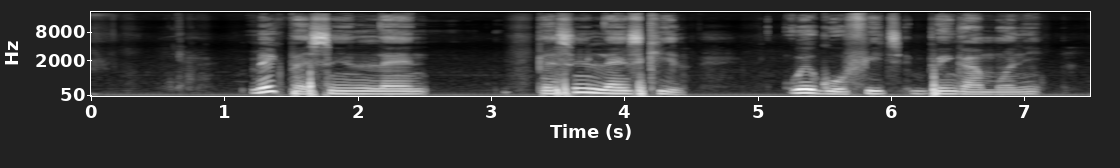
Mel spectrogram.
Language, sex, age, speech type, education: Nigerian Pidgin, male, 30-45, spontaneous, tertiary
